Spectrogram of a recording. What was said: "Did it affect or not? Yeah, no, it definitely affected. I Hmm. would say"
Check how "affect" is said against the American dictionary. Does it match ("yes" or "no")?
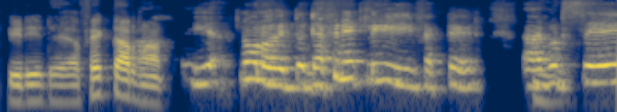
yes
